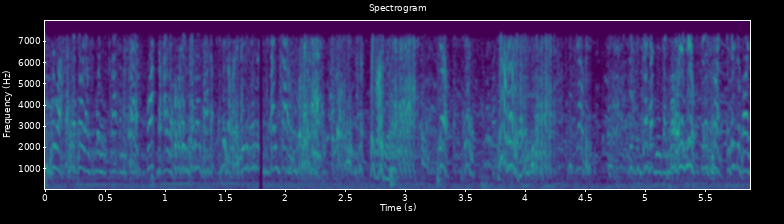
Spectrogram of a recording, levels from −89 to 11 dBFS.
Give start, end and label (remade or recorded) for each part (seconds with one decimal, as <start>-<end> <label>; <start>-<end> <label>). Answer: 0.0-5.9 recorded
